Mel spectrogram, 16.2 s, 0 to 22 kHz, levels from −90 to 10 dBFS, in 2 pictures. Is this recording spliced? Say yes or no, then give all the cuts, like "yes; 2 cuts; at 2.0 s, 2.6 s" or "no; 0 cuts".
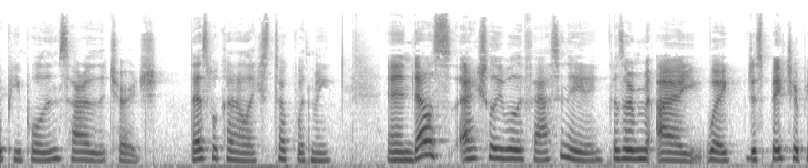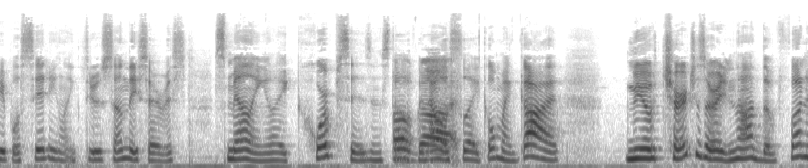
no; 0 cuts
